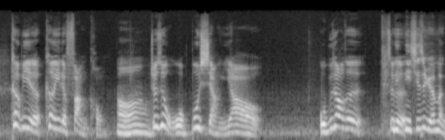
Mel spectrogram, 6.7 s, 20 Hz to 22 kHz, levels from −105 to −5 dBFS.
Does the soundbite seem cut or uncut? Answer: cut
